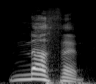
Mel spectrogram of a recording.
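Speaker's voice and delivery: usual speaking voice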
